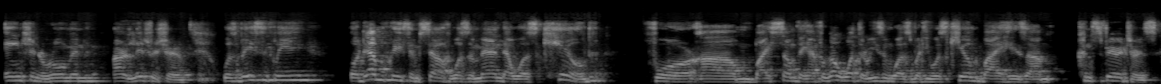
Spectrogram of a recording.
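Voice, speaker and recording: Guy cohosting a sports podcast, kinda high voice, laughs a ton, muffled echoey room. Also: moderate pace. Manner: laughs often, animated, lots of fillers. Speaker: podcast co-host. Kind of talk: casual sports chat.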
